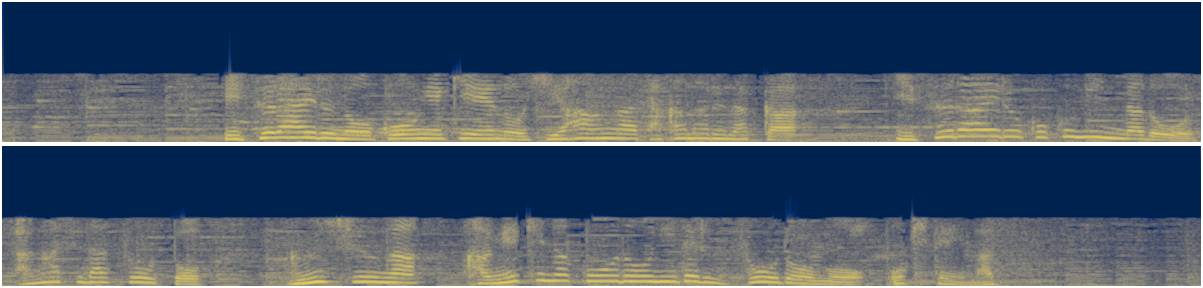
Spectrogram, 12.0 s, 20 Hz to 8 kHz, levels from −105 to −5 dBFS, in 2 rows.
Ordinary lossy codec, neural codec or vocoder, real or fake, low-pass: AAC, 16 kbps; none; real; 7.2 kHz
